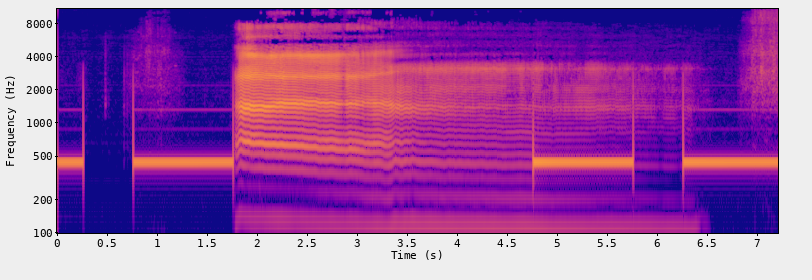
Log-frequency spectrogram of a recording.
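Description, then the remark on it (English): A phone's electronic ringing tone for an incoming call, a steady pitched beep broken by short gaps, with a loud buzzy electronic drone layered over it for a few seconds. No one speaks. “How do I answer the phone here?”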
